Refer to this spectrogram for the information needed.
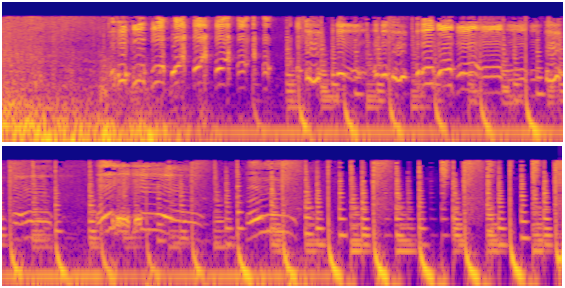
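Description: A loud, dense explosion effect with a constant deep rumble, layered with rapid falling whistles and bright, warbling, laugh-like cries that keep bursting over it for about ten seconds.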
